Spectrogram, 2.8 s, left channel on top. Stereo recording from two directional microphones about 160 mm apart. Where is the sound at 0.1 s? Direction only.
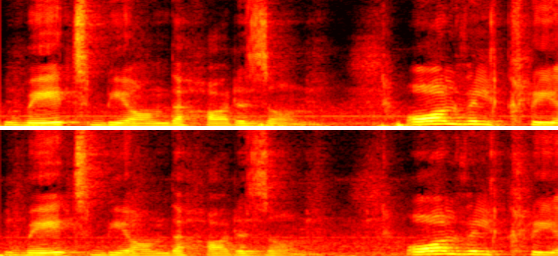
50° left (ahead or behind).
